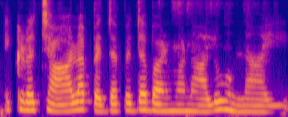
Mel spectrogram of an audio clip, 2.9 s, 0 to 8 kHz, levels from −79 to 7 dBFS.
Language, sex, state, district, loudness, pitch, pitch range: Telugu, female, Telangana, Hyderabad, -15 LUFS, 175 Hz, 165-195 Hz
